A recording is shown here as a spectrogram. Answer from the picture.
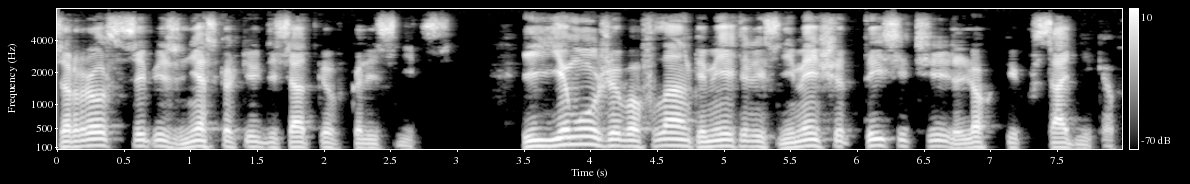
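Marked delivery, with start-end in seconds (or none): none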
